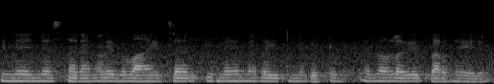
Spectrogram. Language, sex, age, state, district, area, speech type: Malayalam, female, 60+, Kerala, Kollam, rural, spontaneous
